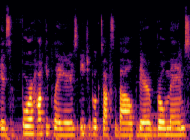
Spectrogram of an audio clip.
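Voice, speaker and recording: With a Portuguese accent, a woman speaks at a medium pitch in an upbeat tone while music plays in the background. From Brazil. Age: 20s. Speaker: book vlogger. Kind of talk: casual talk to camera.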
